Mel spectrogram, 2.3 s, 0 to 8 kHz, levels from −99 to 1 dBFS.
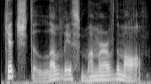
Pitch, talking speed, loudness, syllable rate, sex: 100 Hz, 185 wpm, -19 LUFS, 5.0 syllables/s, male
